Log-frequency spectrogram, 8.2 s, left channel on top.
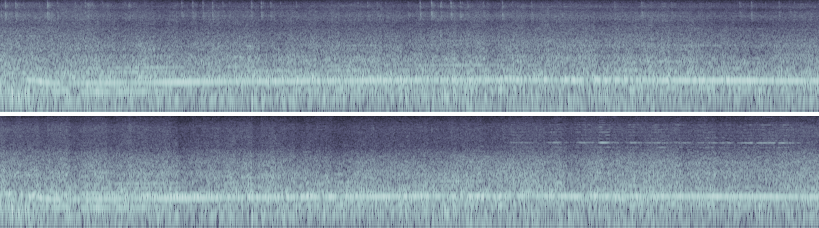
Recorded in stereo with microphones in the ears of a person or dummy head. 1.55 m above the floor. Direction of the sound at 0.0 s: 65° left (ahead or behind).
